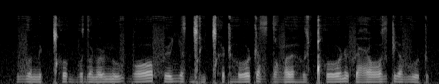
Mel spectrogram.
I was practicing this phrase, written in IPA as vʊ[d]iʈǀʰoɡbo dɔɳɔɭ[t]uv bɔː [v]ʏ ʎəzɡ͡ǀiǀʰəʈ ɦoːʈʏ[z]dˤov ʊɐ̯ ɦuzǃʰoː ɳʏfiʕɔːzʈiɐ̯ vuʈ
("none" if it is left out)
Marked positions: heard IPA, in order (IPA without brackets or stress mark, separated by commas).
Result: n̪, n̪, f, z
